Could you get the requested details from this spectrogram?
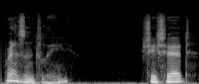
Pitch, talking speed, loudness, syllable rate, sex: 110 Hz, 90 wpm, -17 LUFS, 4.2 syllables/s, male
